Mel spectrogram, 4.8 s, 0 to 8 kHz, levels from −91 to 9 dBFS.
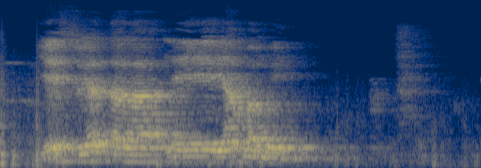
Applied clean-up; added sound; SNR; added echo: none; Thunder; 19 dB; reverberation time 1.3 s.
